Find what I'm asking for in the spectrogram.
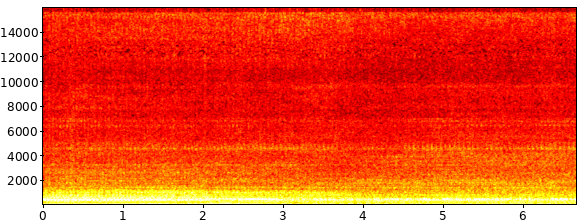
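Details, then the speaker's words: Yamaha XS1B twin during carb and ignition tuning, after choke and a bit of throttle: settles into a fast, steady idle with an even drone and no dip; idle sits well above normal, to be turned down before checking timing. "So what I'm going to do is just idle it down, and then we can see what the timing's doing."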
